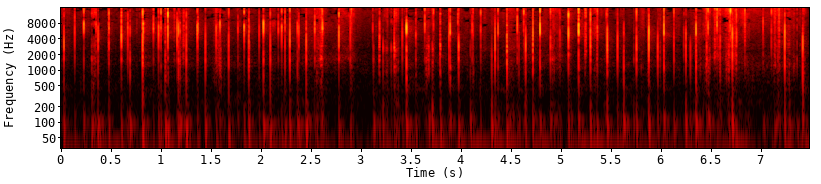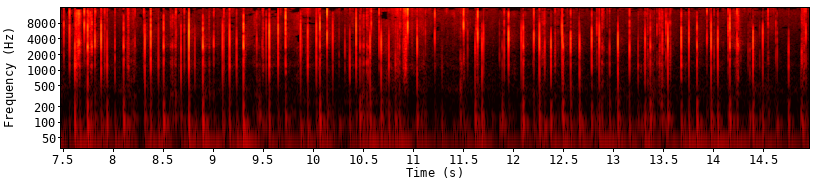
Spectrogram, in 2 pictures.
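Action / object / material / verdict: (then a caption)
scrape / wooden beads on a cork board / wood / none. Long white acrylic nails tap and scratch rapidly over a small rectangular cork board densely covered with solid round wooden beads. The result is a continuous stream of dense, crackly clicks and scratchy rattles, each sharp and short, over a steady low rumble.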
